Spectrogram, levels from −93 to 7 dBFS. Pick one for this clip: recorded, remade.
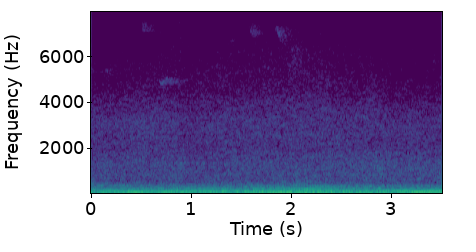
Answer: recorded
